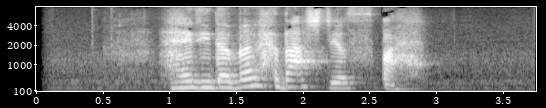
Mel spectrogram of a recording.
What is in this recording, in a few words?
Morrocan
